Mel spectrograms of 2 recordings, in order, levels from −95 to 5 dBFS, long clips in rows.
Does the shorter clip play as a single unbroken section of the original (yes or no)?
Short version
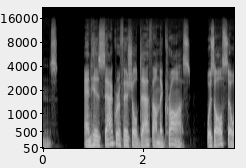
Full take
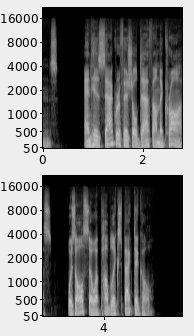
yes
